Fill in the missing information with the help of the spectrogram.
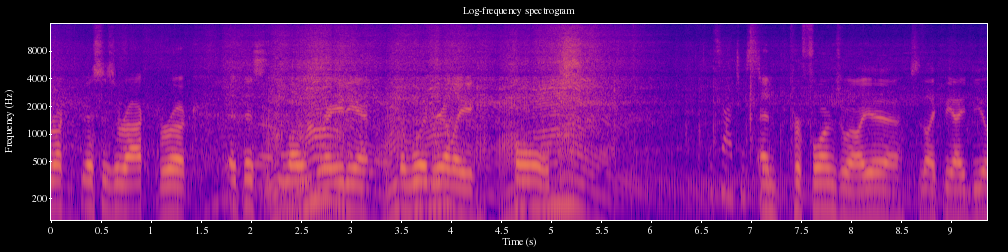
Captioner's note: chainsaw sounds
